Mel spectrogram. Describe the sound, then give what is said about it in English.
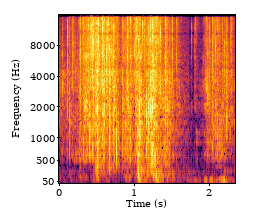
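A paper microwave popcorn bag crinkles and rustles as it is put into a microwave, in a steady run of crisp, dry crackles, briefly easing off before one more burst of handling noise. No one speaks. “Be right back, so I'm putting this in the microwave right now. What is this? It's popcorn. I'm putting the popcorn in.”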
